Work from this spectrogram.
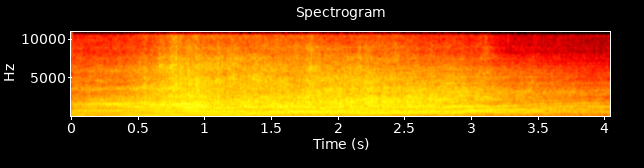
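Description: A 1966 Ford Fairlane drag race car launches at a drag strip, its engine a loud, sustained roar that holds strong throughout and eases slightly at the end.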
